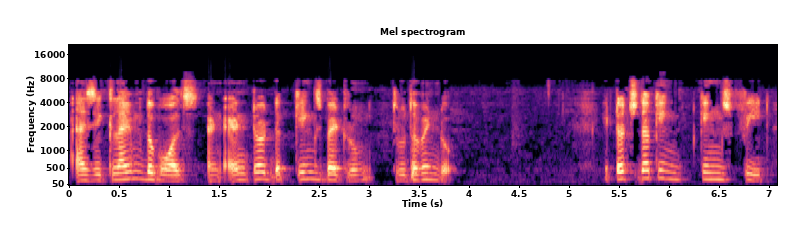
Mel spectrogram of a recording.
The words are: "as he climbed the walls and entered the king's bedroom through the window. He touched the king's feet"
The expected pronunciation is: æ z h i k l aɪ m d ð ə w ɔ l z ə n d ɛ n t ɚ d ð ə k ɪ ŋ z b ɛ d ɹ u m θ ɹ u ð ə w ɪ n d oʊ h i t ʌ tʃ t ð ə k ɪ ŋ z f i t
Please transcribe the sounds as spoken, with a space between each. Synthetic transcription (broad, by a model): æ z h i k l aɪ m d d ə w ɔ l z ə n d ɛ n t ɚ d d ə k ɪ ŋ z b ɛ d ɹ u m t ɹ u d ə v ɪ n d oʊ h i t ʌ tʃ t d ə k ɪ ŋ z f i t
